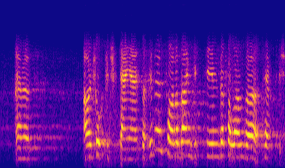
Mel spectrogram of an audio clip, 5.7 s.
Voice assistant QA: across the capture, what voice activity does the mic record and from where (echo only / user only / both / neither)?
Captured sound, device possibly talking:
echo only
